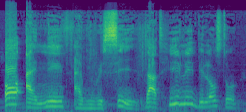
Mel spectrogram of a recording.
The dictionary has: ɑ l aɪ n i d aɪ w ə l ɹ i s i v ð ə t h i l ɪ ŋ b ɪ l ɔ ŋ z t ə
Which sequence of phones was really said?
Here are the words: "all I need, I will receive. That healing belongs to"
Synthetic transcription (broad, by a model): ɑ l aɪ n i d aɪ w ə l ɹ i s i v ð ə t h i l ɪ b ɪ l ɔ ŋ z t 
